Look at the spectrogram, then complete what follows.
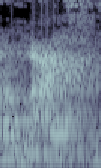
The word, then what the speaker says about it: knife: যেমন আমরা নাইফ বলি না, নাইফ ছুরি, দেখেন KNIFE, কিন্তু কে উচ্চারণ হয় না, উচ্চারণ করে কি নাইফ, ওই যে প্লোসিভ উঠে গেছে।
